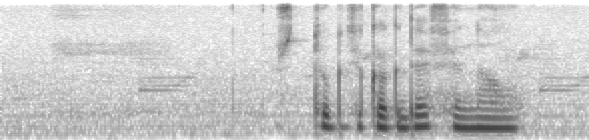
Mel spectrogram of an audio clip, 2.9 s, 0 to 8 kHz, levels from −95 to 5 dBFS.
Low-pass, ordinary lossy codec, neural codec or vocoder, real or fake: 7.2 kHz; none; none; real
